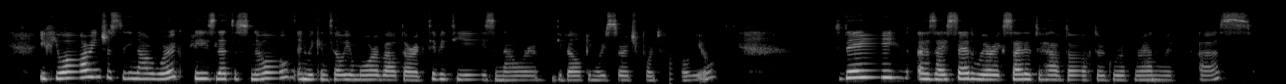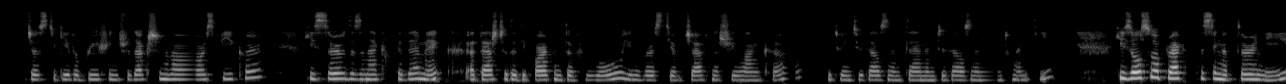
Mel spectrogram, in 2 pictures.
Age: 20-39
